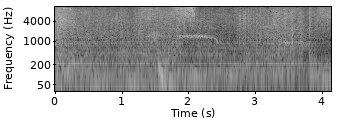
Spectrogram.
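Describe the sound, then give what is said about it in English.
A big explosion from a plane crashing into a house in a film roars loud, its deep rumbling blast holding steady for several seconds while a brief whining tone sweeps downward partway through. “I think one of the planes crashes into a house and there's a big explosion.”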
